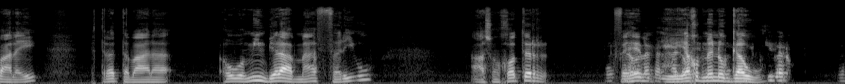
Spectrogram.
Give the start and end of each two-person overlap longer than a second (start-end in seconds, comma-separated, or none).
6.1-7.6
